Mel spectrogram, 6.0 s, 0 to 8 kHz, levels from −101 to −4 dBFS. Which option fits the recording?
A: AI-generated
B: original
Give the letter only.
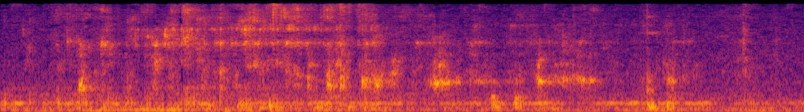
A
